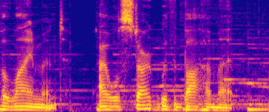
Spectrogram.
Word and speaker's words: Bahamut: I will start with Bahamut or less commonly pronounced as Bahamut the platinum dragon God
